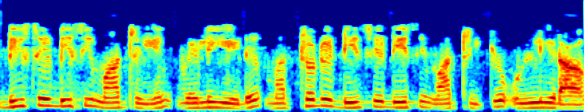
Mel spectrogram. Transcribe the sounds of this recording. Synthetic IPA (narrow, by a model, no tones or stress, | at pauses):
ɖiːsiɖiːsimaːʈrɪjɪnʋɛɭɪjiːɽɯmɐʈrɔɾɯɖiːsiɖiːsimaːʈrɪkːɯʔʊ̰ɭːiɽaːɣɯ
